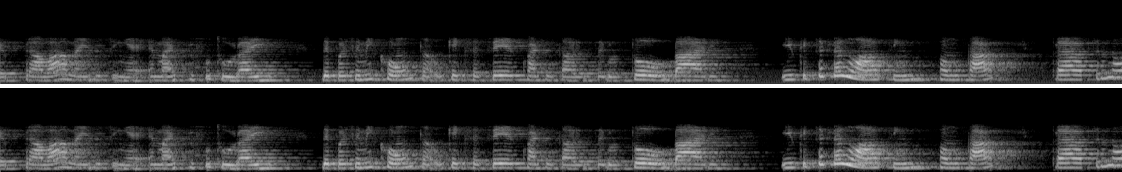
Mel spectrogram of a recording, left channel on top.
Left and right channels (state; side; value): noise; left; hum, 29 dB below the sound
